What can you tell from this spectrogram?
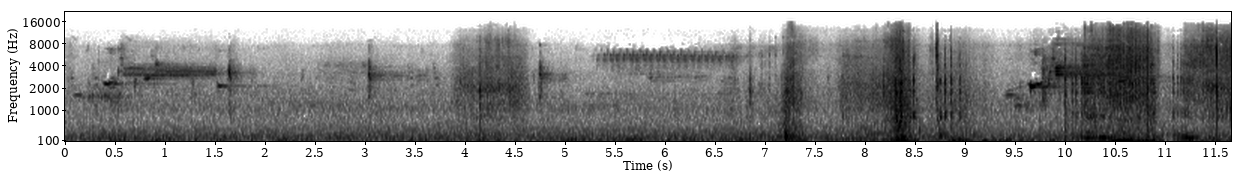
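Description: Small birds trilling in short high-pitched spells, over faint background noise. Scattered short bursts of rustling or handling noise break in, the loudest about eight seconds in and another near the end.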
